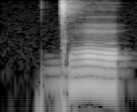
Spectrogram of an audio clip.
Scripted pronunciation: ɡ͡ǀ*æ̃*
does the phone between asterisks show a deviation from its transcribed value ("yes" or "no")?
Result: yes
